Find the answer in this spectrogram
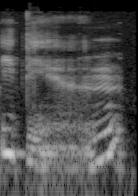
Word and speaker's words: yi dianr: e dianr or yi dianr d i a n dianr dianr yi dianr wo hui shuo yi dianr and there's r sound in the end.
